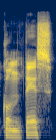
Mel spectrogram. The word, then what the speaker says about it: Contés: Mi nombre es Miguel Contés con acento en la E y nos vemos en la próxima.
